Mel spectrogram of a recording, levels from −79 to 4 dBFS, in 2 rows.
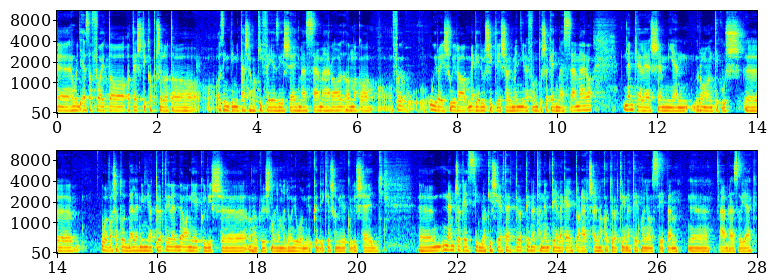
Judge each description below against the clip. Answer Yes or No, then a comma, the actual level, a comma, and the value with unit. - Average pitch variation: No, narrow, 1.8 semitones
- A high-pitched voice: No, low, 110 Hz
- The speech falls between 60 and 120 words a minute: No, average, 140 wpm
